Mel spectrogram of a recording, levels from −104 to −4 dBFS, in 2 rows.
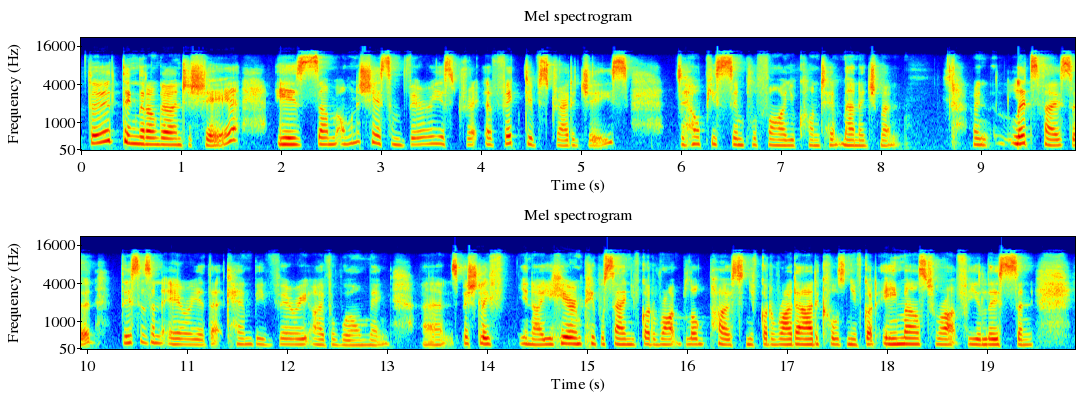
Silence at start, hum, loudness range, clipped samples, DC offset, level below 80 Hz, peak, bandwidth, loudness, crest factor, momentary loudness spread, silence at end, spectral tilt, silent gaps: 0.05 s; none; 5 LU; under 0.1%; under 0.1%; -68 dBFS; 0 dBFS; 14 kHz; -16 LUFS; 18 dB; 14 LU; 0.05 s; -1.5 dB/octave; none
